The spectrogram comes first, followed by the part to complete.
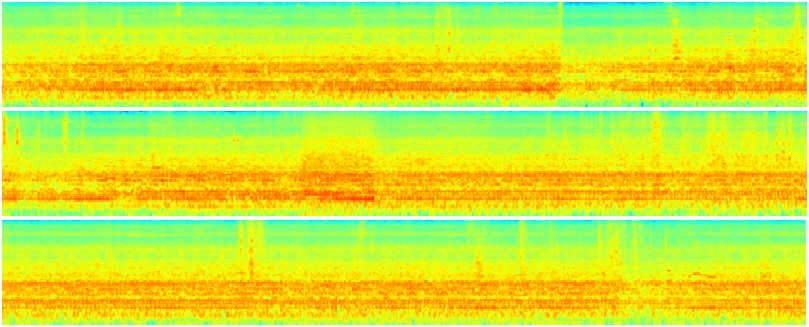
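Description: Chairlift machinery running with a steady mechanical hum at the loading station, with a few sharp clicks and knocks from the moving chairs and equipment.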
